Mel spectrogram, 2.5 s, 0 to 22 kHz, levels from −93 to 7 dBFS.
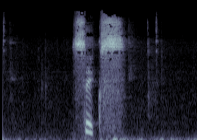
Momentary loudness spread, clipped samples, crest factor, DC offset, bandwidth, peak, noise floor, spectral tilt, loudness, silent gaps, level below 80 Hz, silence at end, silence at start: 7 LU; under 0.1%; 20 dB; under 0.1%; 15.5 kHz; -4 dBFS; -61 dBFS; 0.5 dB/octave; -17 LUFS; none; -50 dBFS; 0.9 s; 0.9 s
